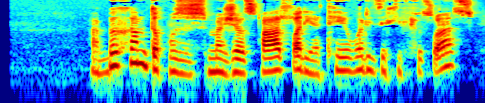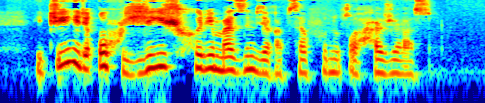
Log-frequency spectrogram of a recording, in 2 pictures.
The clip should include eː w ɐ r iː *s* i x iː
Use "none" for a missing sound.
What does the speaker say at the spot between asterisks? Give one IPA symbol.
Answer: z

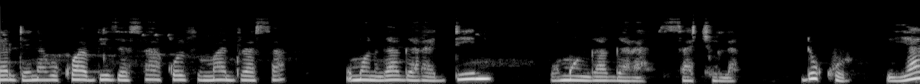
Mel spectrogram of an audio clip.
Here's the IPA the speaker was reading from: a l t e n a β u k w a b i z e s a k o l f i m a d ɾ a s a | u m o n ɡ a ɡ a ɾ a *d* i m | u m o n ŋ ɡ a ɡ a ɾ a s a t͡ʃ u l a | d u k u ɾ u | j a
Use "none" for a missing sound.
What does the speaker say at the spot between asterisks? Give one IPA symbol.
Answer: d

